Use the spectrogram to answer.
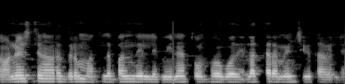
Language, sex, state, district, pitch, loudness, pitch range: Kannada, male, Karnataka, Dharwad, 125 Hz, -18 LUFS, 125-130 Hz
